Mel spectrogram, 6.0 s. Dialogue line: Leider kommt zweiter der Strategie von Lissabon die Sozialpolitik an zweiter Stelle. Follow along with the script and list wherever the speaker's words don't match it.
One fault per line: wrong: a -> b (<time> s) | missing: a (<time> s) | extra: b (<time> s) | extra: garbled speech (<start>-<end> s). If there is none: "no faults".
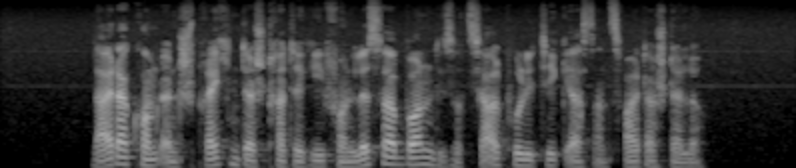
wrong: zweiter -> entsprechend (1.2 s)
extra: erst (4.2 s)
